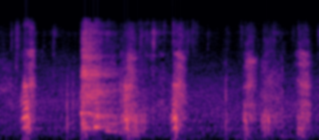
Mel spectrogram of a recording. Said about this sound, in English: I have not seen this dog get this excited about a toy in quite a while.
